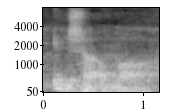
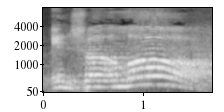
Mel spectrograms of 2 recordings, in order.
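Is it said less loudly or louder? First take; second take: less loudly; louder. First: It is said loudly, but less loudly. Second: It is said even more loudly.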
